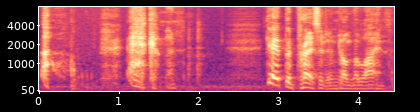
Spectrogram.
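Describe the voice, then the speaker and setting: An actor playing a middle-aged male leader who speaks in a brisk, exasperated way. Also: mid-range voice, very animated, pushed and bright, slight background noise, full character voice. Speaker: allied leader.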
